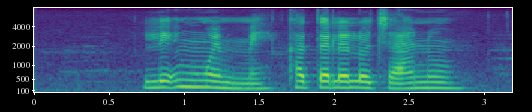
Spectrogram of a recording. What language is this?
Tswana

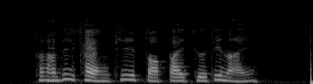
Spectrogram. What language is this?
Thai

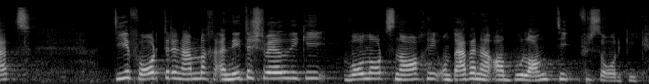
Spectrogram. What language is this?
Swiss German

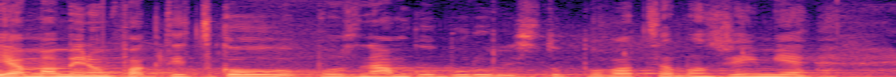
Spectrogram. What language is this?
Czech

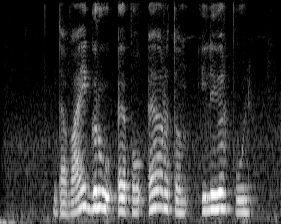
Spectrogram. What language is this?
Russian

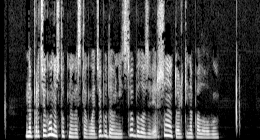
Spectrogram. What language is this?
Belarusian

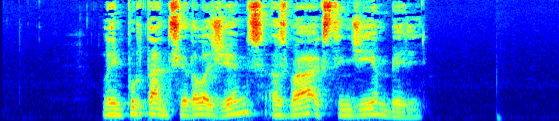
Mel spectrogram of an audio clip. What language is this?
Catalan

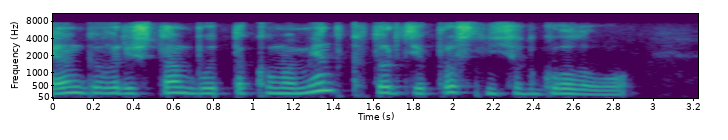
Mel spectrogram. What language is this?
Russian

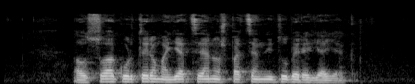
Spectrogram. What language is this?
Basque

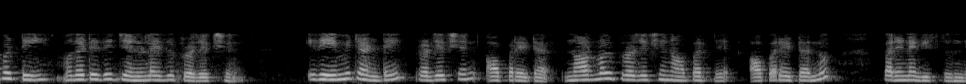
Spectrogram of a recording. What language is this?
Telugu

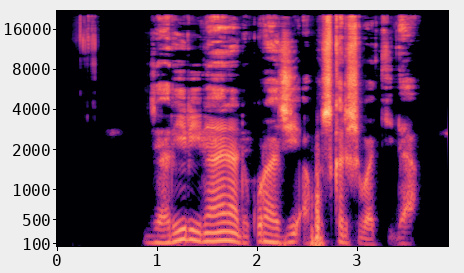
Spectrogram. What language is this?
Hausa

